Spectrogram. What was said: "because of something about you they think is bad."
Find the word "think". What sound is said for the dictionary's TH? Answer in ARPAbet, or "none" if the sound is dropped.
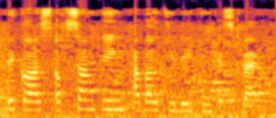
T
